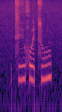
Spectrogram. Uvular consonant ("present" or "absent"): present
